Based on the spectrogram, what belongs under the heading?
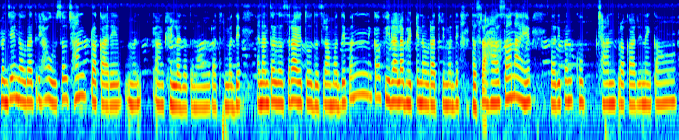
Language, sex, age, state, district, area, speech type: Marathi, female, 18-30, Maharashtra, Wardha, rural, spontaneous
